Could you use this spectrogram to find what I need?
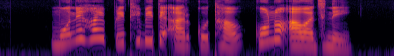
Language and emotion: Bengali, neutral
